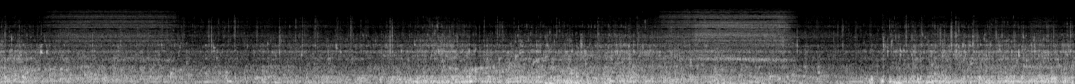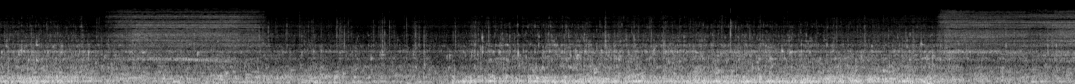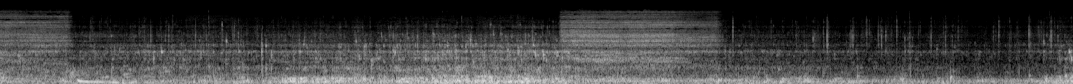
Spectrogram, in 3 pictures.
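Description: Scuba diver breathing through a regulator underwater: five short hissing inhales, about one every six or seven seconds, each followed by a long low bubbling rumble of exhaled air.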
